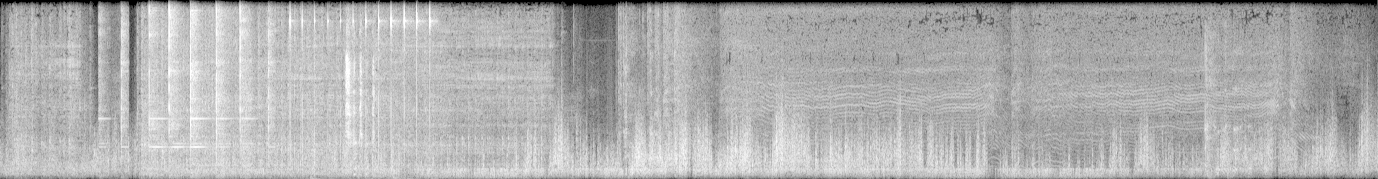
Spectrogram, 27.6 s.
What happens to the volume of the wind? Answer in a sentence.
The volume of the wind goes up, then down.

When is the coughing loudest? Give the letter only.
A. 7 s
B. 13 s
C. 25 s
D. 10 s
A.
